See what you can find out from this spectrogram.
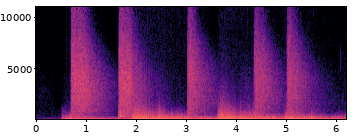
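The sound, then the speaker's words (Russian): Five or so loud, sharp gunshots and blasts go off very close to a house at irregular intervals, each with a ringing tail, over a constant heavy low rumble. No one speaks. “Выстрелы и взрывы раздались совсем близко у дома.”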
